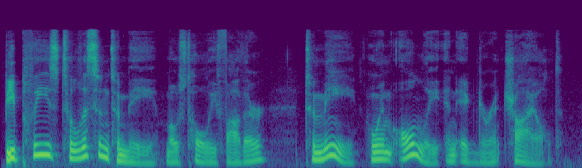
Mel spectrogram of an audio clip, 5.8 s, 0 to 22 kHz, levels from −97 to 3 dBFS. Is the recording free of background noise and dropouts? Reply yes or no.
yes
